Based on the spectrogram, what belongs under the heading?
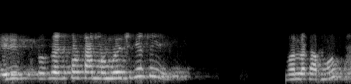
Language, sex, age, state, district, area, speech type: Odia, female, 45-60, Odisha, Angul, rural, conversation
